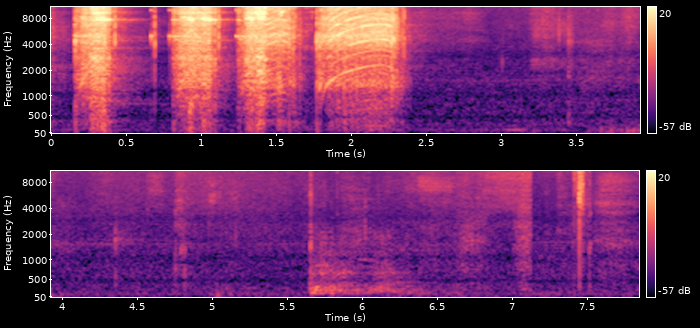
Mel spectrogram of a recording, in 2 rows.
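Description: A power drill with a 13/64 bit enlarges a hole during installation of a tracker handlebar kit on a Triumph Street Twin. Four loud, close whirring bursts come in quick succession, followed by quieter handling noises and a brief fainter whir.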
